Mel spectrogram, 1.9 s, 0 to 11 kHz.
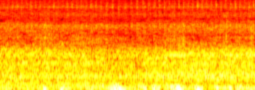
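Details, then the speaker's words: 2005 Mitsubishi Lancer 4G94 after transmission reinstall, warming up waiting for thermostat to open: quiet even idle with low steady rumble, no scraping or grinding; running good. "And there she is, running. No loud scraping noise or anything like that."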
